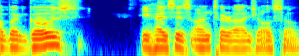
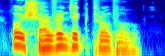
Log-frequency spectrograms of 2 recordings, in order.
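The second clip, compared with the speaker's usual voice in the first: put-on Bengali accent. Retelling how a revered teacher greeted him by name: imitating a bengali accent. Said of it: "with his cute Bengali accent".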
